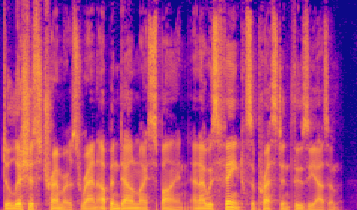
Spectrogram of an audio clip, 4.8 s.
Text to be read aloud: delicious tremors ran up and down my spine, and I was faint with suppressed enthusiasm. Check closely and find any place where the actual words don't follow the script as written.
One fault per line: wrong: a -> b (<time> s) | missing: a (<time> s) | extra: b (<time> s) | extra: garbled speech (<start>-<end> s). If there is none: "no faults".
missing: with (3.3 s)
